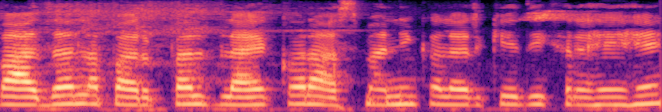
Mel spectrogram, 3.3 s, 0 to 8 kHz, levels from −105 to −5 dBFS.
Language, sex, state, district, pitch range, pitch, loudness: Hindi, female, Chhattisgarh, Balrampur, 205-225 Hz, 215 Hz, -18 LUFS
